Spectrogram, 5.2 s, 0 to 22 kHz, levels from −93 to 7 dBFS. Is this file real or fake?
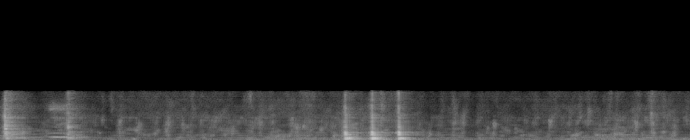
fake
